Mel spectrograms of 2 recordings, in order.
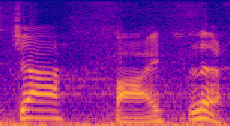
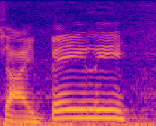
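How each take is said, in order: First: The name is three syllables: ja, bai, le. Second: The name starts with 'jai', then 'bailey'. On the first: The speaker calls it right. "This is Ja Bai Le" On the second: The speaker calls it wrong. "it's not Jai Bailey"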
